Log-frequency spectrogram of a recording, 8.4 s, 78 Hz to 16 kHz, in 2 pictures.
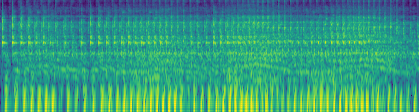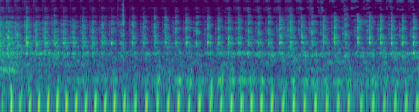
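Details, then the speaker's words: Yamaha Mio 125 automatic scooter, freshly rebuilt with new piston block, rings still harsh: revs rise harsh and uneven then settle to a lumpy, rattly idle; also smokes and burns oil within a week; worn piston rings and rocker arms suspected. "jadi suara kasar dan biasanya ini penyakit umum atau sering terjadi pada Motors yang sejenis ini atau yang yang jenis Yamaha 125 ya guys"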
